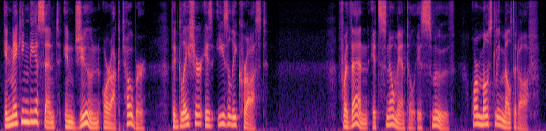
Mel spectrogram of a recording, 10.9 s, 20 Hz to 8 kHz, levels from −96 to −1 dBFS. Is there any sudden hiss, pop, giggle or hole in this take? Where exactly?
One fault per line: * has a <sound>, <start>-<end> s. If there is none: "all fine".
all fine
